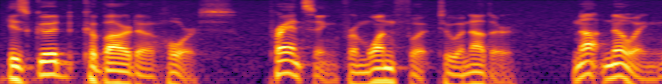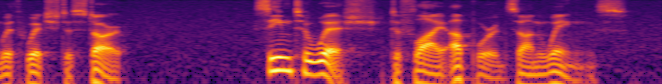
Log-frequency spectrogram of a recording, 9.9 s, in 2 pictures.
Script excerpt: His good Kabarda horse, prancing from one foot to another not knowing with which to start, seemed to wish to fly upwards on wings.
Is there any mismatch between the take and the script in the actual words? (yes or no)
no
